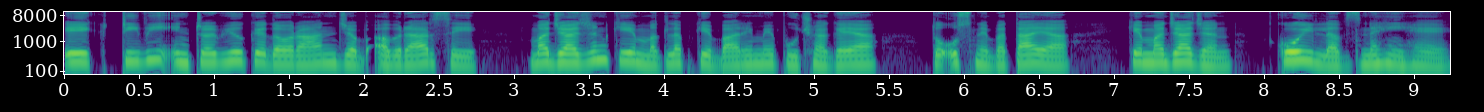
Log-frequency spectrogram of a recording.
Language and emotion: Urdu, neutral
